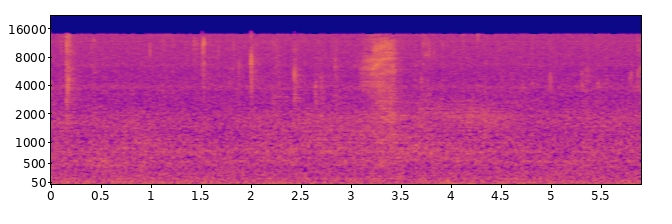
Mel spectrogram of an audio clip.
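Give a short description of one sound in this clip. A woman bites into a slice of pizza crust close to a microphone.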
